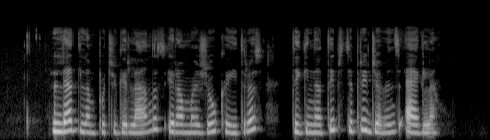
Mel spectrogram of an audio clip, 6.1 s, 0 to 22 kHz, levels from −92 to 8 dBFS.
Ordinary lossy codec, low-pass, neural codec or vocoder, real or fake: Opus, 64 kbps; 9.9 kHz; none; real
